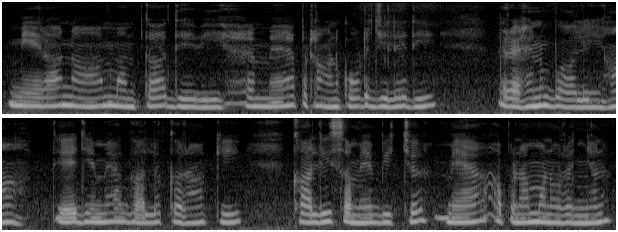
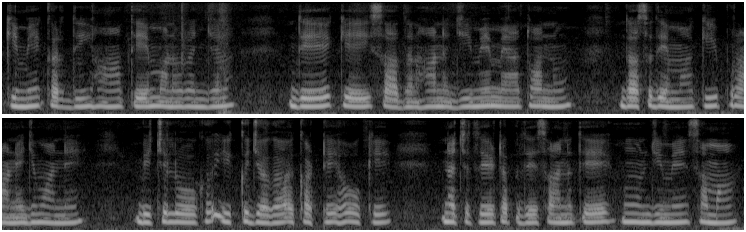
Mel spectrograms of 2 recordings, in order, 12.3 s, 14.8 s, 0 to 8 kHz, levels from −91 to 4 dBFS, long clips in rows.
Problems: none marked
